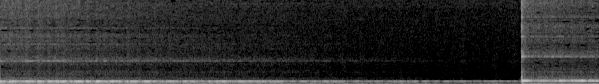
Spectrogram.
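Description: Background music: a single held electronic tone that slowly fades, then a slightly higher tone starts with a click near the end.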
